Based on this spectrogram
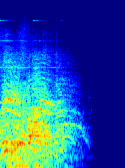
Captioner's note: crowd chanting: Ceasefire now!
